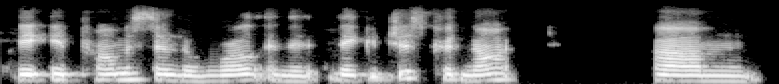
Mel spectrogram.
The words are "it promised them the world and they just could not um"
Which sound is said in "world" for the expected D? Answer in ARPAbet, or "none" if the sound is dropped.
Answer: D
